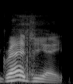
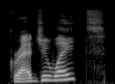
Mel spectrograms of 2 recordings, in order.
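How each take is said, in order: First: The word is pronounced casually, with sounds run together. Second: The word is pronounced carefully, every sound clear. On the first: The speaker calls it wrong. "when it comes out of my mouth naturally" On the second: The speaker calls it right. "I'm gonna pronounce it"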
